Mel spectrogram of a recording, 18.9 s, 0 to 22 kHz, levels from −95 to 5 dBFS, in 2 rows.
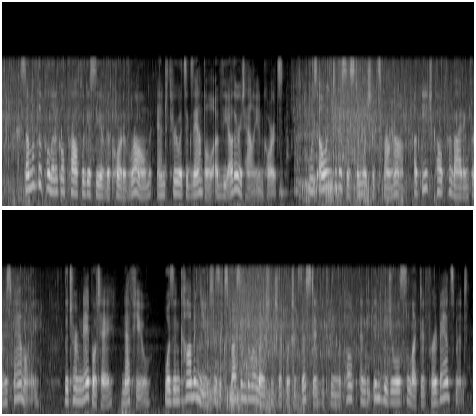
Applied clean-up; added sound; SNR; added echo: none; Toilet flush / Water; 15 dB; none.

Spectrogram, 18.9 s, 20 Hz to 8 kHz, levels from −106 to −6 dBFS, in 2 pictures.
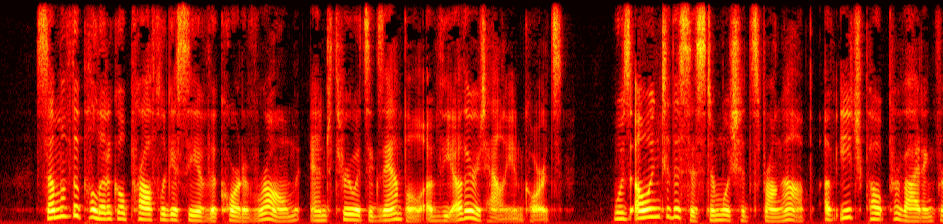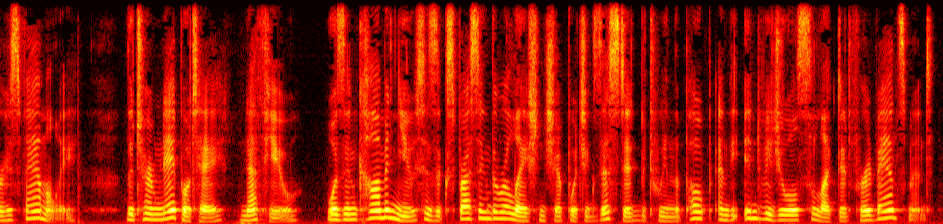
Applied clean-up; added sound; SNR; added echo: none; none; none; none.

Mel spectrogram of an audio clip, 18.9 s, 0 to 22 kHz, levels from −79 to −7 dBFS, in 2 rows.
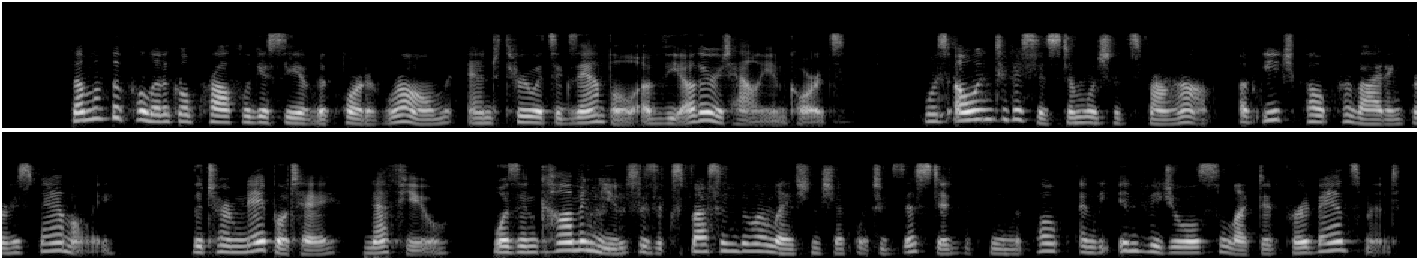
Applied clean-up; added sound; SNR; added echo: neural mask model DeepFilterNet 3.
